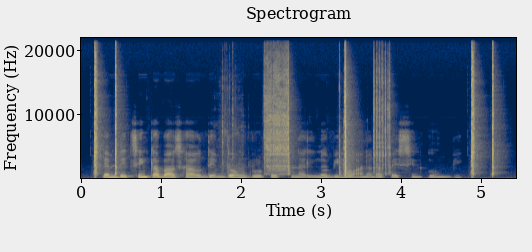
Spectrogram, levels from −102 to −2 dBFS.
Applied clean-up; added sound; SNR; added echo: none; Camera; -4 dB; none.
